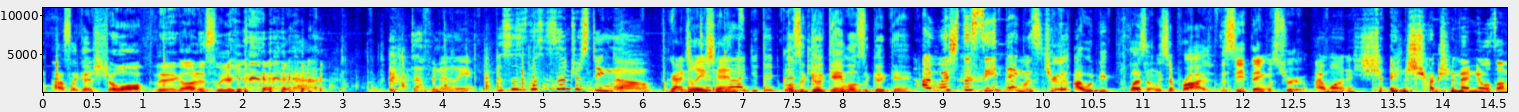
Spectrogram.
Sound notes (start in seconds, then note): 1.8 laughs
